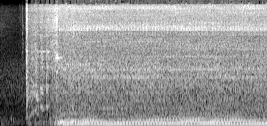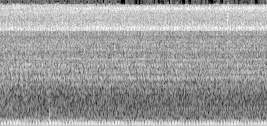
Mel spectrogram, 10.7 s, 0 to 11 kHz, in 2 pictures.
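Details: 2018 Ford EcoBoost V6 truck starting and settling to idle before the ProLube oil treatment: light, quick sewing-machine tick and rattle over the low hum, persisting even after cam phaser replacement.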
